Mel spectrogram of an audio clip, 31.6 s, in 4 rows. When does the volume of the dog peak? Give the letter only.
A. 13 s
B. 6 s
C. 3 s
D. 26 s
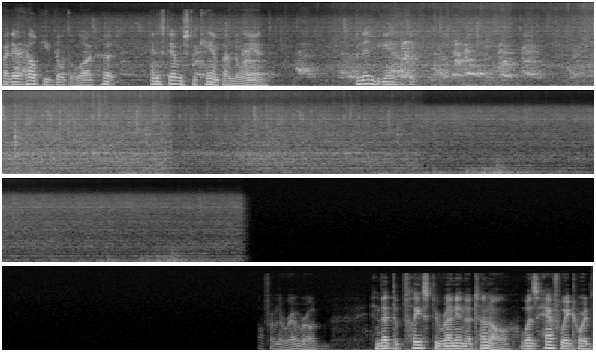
B.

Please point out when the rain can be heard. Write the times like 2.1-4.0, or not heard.
0.0-19.1.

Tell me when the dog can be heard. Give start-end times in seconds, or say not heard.
0.0-8.4.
